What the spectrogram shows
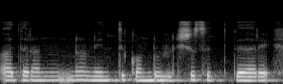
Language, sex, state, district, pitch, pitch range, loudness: Kannada, female, Karnataka, Bellary, 190 Hz, 185-195 Hz, -15 LUFS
